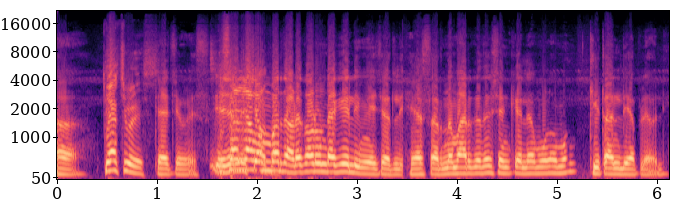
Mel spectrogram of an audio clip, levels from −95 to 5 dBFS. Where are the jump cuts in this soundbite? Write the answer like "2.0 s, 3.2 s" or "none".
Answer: 1.4 s, 3.4 s, 5.2 s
